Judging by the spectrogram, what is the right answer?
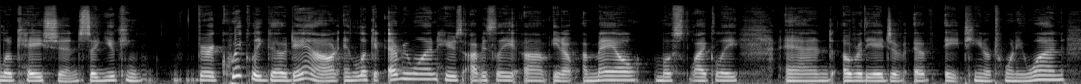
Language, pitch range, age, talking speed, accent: English, 165-200 Hz, 40-59, 165 wpm, American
